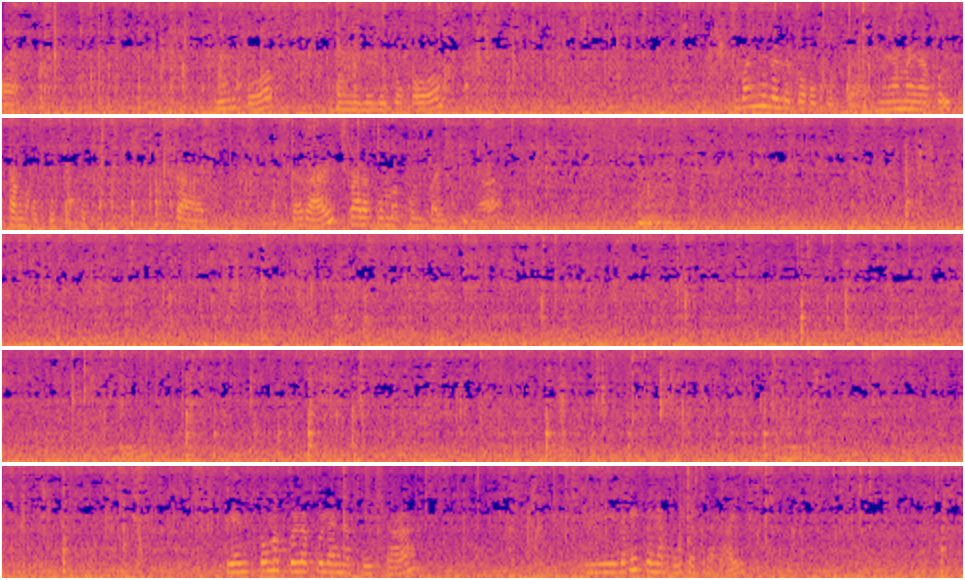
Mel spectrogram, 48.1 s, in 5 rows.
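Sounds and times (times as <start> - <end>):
chicken pieces sizzling in oil: 0.0 - 48.0.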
